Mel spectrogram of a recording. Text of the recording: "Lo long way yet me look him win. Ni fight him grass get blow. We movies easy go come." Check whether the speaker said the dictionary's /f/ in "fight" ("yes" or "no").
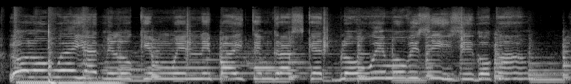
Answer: no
